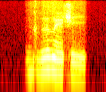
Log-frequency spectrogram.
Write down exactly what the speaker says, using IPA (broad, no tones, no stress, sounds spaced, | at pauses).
ɡʱ ɨ ð ẽ ʃ i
